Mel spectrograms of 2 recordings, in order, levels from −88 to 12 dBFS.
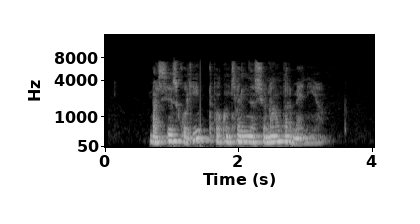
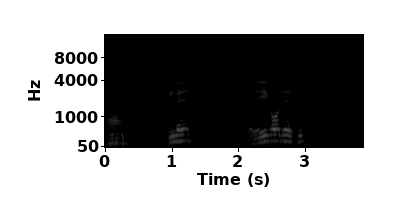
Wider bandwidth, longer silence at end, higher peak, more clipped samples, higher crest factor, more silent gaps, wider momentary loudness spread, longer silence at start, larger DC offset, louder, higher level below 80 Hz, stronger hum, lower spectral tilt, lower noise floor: about the same, 7.4 kHz vs 7.2 kHz; about the same, 0.75 s vs 0.85 s; first, -6 dBFS vs -50 dBFS; neither; about the same, 16 dB vs 20 dB; second, none vs 0.54-0.92 s, 1.60-1.82 s, 1.96-2.10 s; first, 12 LU vs 4 LU; first, 0.65 s vs 0.05 s; neither; first, -21 LUFS vs -67 LUFS; first, -56 dBFS vs under -90 dBFS; neither; first, -7 dB/octave vs -4 dB/octave; second, -74 dBFS vs under -90 dBFS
